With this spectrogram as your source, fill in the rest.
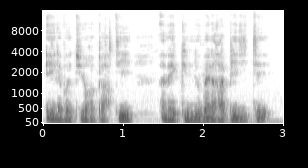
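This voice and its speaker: A man reading a novel aloud as an audiobook narrator, in a measured storytelling manner. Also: lowish voice, warm tone, husky. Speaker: audiobook reader.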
